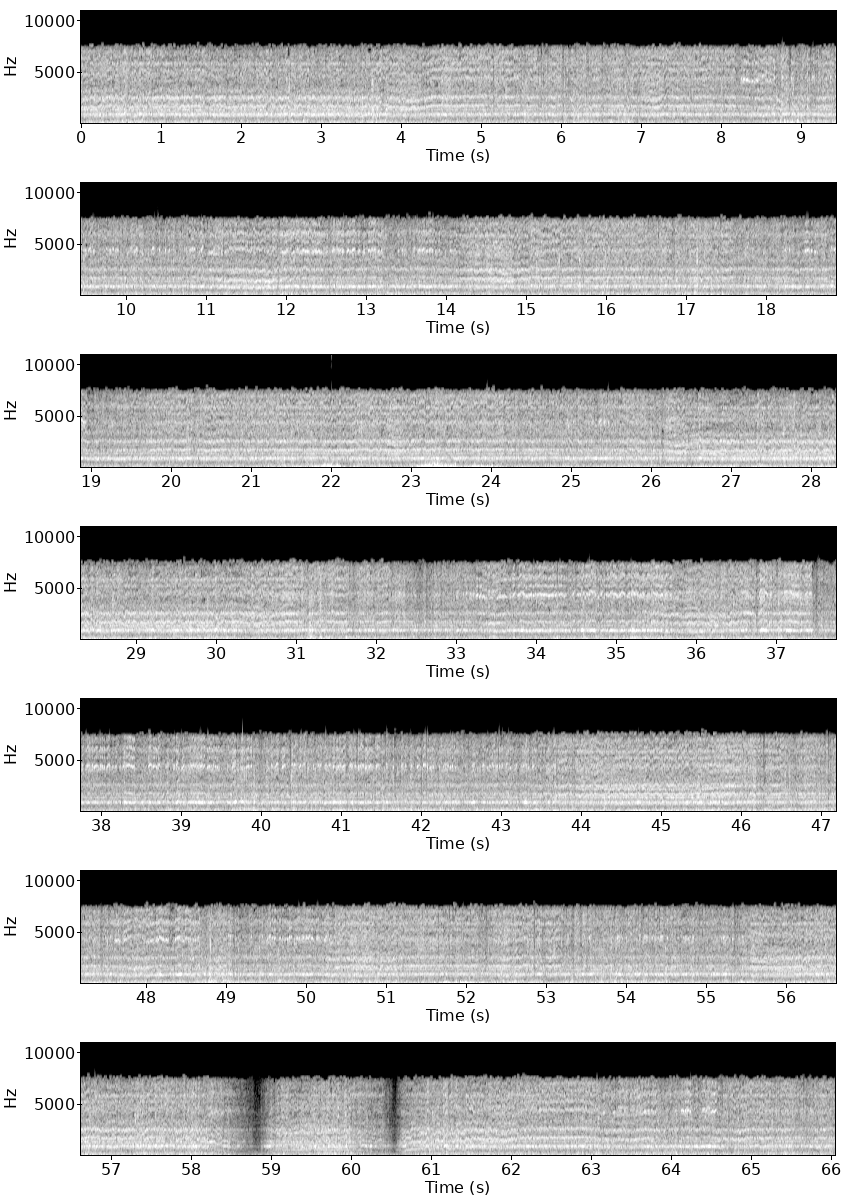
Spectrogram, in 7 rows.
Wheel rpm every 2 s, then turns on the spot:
200, 190, 220, 230, 230, 230, 230, 220, 230, 230, 230, 230, 230, 210, 190, 210, 230, 230, 220, 230, 230, 230, 220, 230, 230, 230, 230, 230, 200, 120, 130, 210, 230.
none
